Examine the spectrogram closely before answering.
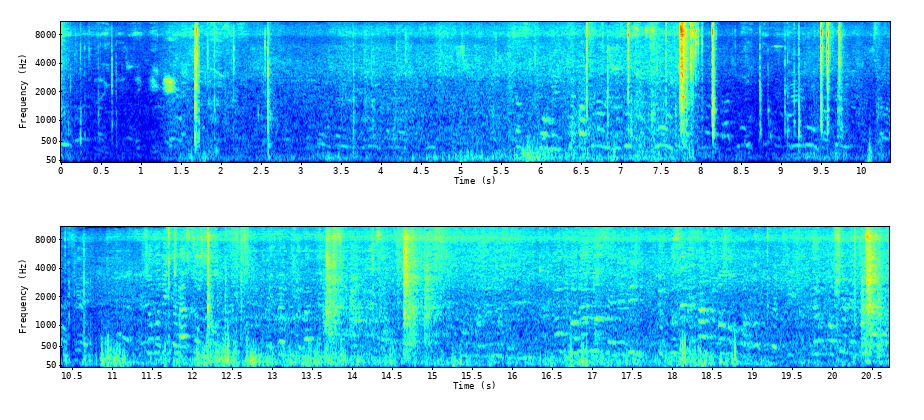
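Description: A crowd of men and women talks and shouts excitedly outdoors.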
